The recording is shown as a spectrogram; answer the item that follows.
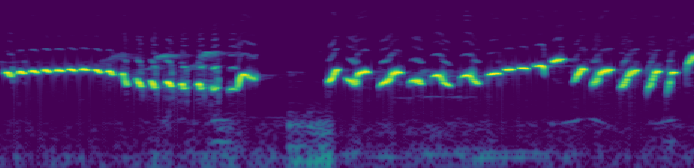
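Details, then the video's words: Prolific White-rumped shama song for stirring other shamas: a steady fast-pulsed whistle run sliding downward, a brief pause, then a long chain of rapid looping whistled notes climbing and varying in pitch. "burung murai batu gacor AMPUH buat PANCINGAN dan MASTERAN murai batu agar bunyi GACOR EMOSI"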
